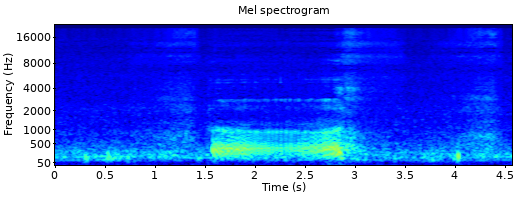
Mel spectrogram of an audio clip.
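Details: Resting horse tired after a morning natural horsemanship class: one long, rough, fluttering snore, with quieter breathing before and after; snoring.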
